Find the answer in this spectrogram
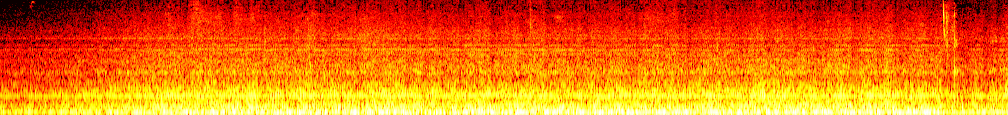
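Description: A steady low mechanical rumble with one constant mid-pitched hum over it. It builds up over the first second or two, holds steady, and eases slightly near the end.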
